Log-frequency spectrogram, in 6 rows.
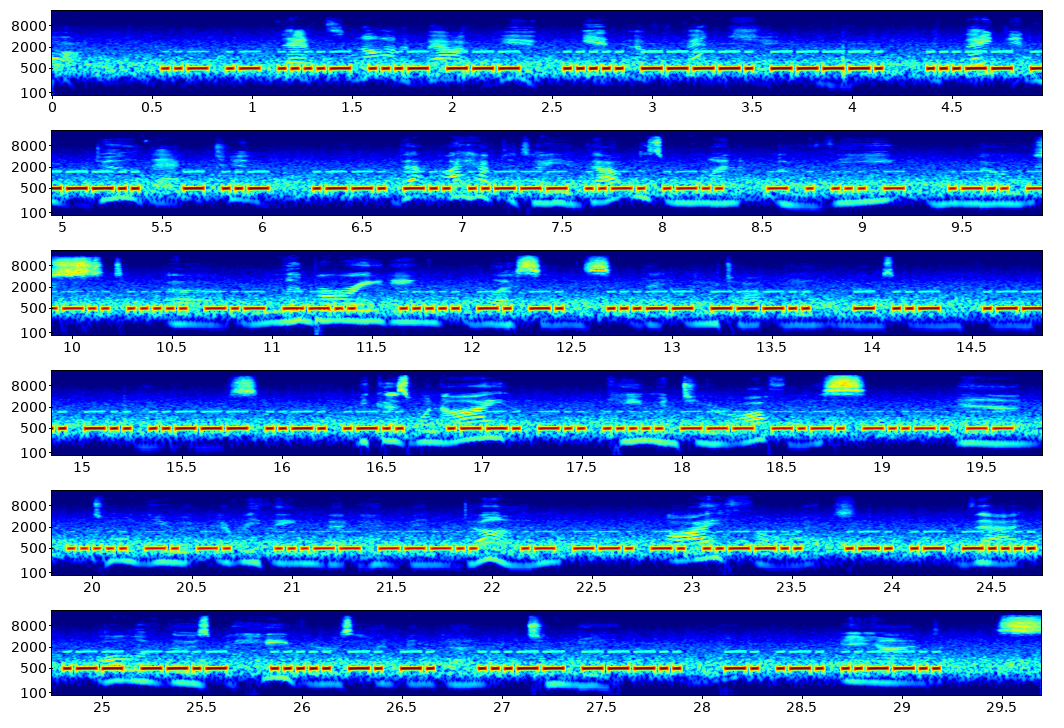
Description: Morse code, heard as a keyed tone, machine-sent, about 37 wpm, 500 Hz, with radio static, a narrow filter and speech in English. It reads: UA4VO 599 38 TU PD2FL TEST LZ5KZ 5NN 38 TU PD2FL PD5OC/M 5NN 38 AGN? RA6WQ 5NN 38 NR?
